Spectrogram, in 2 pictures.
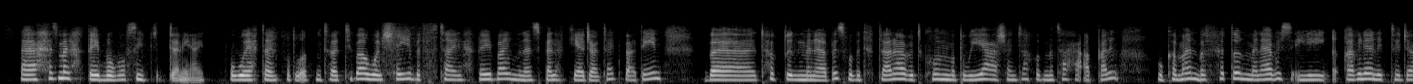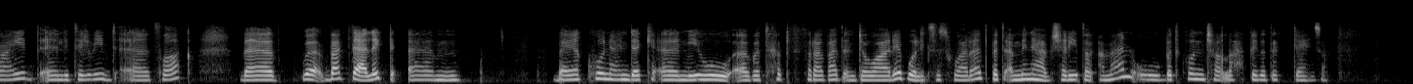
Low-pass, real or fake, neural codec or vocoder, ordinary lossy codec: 7.2 kHz; fake; codec, 16 kHz, 1.1 kbps, Voila-Tokenizer; none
